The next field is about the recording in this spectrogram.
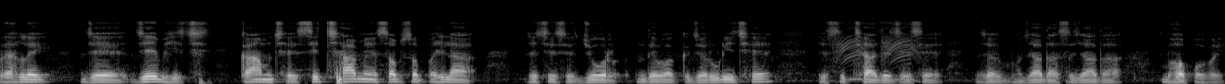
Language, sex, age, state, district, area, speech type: Maithili, male, 45-60, Bihar, Muzaffarpur, rural, spontaneous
